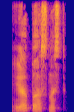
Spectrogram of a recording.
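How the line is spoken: Calm agreement. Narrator (Russian): спокойно согласился я

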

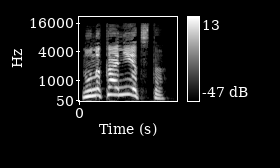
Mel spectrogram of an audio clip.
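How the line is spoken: Wailing yell. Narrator (Russian): провопила мама

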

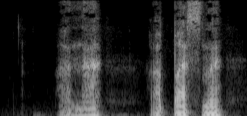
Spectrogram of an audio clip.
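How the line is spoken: Whisper. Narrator (Russian): прошептала Инга

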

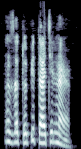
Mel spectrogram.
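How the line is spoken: Growled. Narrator (Russian): рыкнул Кэп

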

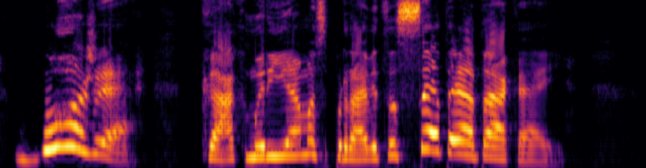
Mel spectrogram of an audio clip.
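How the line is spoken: Exclaimed. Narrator (Russian): воскликнул сущий Мик

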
